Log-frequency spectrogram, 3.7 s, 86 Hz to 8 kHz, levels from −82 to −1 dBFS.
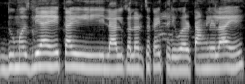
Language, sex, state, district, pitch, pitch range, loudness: Marathi, female, Maharashtra, Dhule, 210 Hz, 200-220 Hz, -15 LUFS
